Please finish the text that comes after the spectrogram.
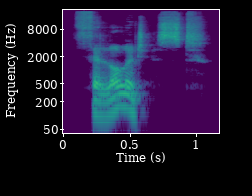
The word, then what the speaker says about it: philologist: Syllables first, second, and third or lots more if you're a philologist. Philologist. Fear lol o gist. That word makes me lol with the other sounds lolled with the stress of the second sound.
